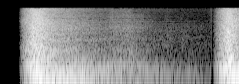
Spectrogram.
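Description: A swoosh sound effect for an animated intro. It starts suddenly a fraction of a second in with a deep low end, sweeps downward in pitch and fades away over about a second and a half.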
